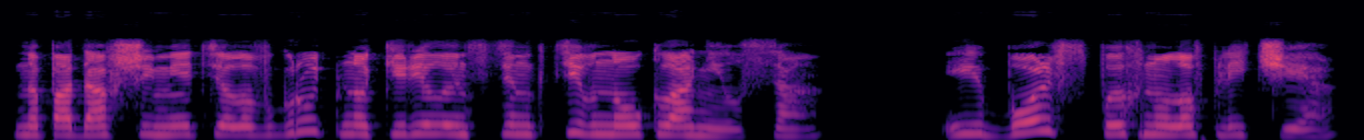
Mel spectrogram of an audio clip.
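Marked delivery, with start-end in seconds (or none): none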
